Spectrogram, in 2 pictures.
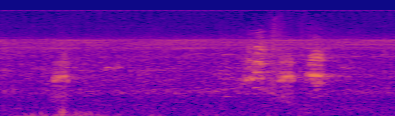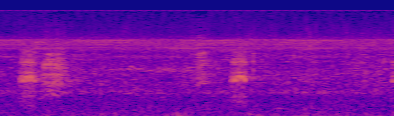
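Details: Toco toucans, a flock foraging around a backyard in Brazil: short hoarse croaking calls in scattered bursts, several grouped near two to three seconds and again near four and six seconds, over a steady high hiss.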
